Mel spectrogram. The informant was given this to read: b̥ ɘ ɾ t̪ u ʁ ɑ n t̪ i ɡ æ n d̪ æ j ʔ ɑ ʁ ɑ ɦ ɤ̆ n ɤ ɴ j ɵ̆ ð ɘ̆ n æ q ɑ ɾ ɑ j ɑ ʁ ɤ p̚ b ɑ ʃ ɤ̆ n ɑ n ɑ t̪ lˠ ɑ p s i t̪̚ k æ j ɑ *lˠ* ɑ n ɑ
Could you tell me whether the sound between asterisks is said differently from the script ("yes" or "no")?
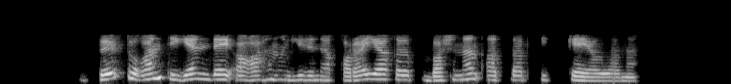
yes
